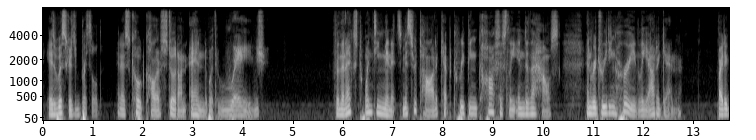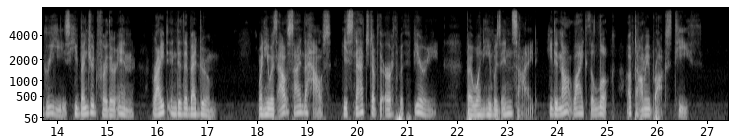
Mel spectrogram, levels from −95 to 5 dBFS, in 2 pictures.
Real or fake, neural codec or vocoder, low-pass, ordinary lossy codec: real; none; 7.2 kHz; Opus, 64 kbps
